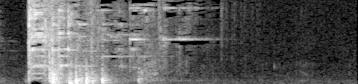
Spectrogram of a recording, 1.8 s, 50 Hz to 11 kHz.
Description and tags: Breaking Glass 3
Includes some background noise of wind. Recorded with a black Sony IC voice recorder.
